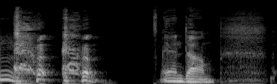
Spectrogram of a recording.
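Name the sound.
coughing fit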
